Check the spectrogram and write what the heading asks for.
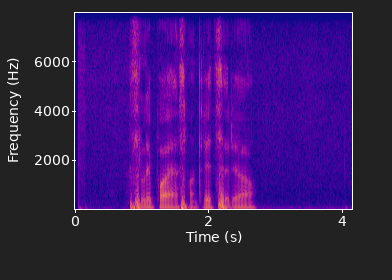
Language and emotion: Russian, neutral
